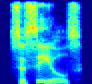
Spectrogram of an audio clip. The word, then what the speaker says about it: Cecile: Cecile's, with the accent on the first syllable the way she had always insisted on.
